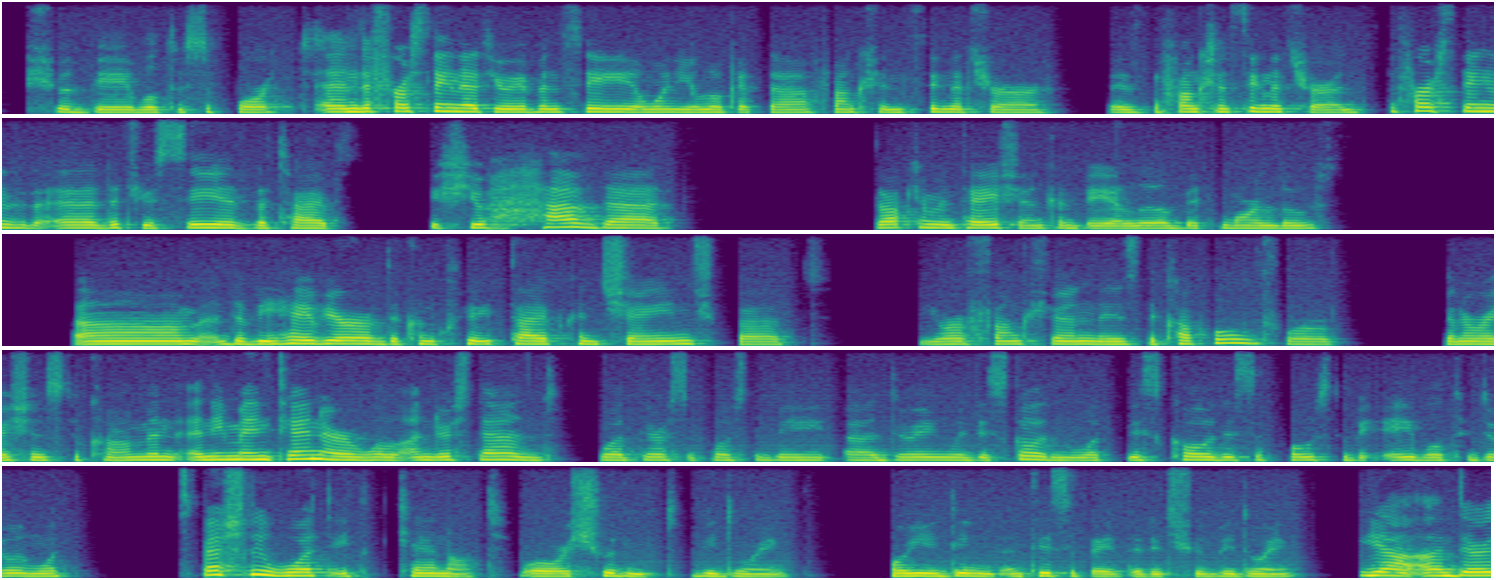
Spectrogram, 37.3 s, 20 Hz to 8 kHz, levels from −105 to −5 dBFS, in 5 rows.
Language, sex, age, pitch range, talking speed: English, female, 30-49, 190-220 Hz, 185 wpm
